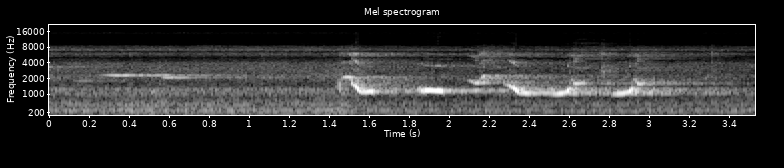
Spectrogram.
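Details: Wild hooded butcherbird singing sweetly, a quick sequence of whistled notes that step down and bounce between two pitches, over a steady high insect drone.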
